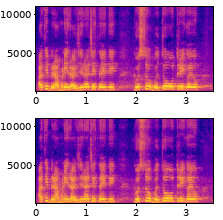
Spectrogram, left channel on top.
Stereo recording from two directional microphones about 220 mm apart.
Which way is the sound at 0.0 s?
30° right (ahead or behind).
